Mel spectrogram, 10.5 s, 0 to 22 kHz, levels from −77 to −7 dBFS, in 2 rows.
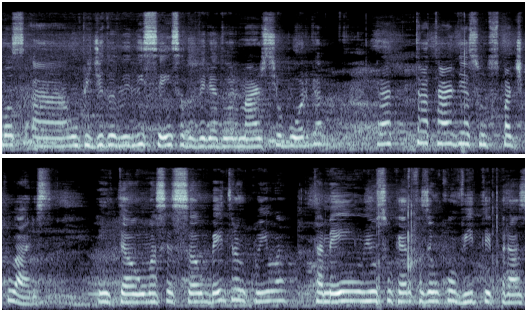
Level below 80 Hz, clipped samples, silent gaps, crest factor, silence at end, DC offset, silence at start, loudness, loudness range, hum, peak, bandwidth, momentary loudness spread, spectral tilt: -58 dBFS; under 0.1%; none; 16 dB; 0 s; under 0.1%; 0 s; -17 LUFS; 4 LU; none; 0 dBFS; 17 kHz; 9 LU; -3 dB/octave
